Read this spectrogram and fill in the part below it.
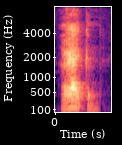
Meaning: to reach, to extend out, to stretch
- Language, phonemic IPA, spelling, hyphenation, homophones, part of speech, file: Dutch, /ˈrɛi̯kə(n)/, reiken, rei‧ken, rijken, verb, Nl-reiken.ogg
